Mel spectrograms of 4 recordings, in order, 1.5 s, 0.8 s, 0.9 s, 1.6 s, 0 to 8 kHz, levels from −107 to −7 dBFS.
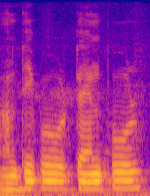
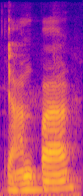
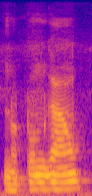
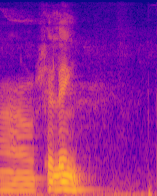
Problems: constant background noise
